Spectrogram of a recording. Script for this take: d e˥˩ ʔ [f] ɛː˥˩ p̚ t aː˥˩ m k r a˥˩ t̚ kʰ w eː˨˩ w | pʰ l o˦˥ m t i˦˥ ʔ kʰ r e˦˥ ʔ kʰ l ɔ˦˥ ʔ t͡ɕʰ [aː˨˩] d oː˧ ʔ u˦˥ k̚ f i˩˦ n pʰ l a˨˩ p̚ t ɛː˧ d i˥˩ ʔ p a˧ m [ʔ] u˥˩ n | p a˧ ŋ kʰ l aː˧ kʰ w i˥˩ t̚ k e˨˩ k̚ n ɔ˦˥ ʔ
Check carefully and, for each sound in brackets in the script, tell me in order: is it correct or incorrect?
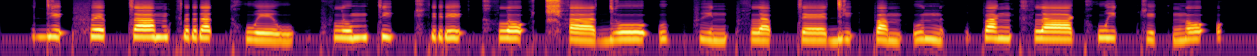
correct, correct, correct

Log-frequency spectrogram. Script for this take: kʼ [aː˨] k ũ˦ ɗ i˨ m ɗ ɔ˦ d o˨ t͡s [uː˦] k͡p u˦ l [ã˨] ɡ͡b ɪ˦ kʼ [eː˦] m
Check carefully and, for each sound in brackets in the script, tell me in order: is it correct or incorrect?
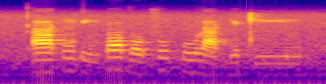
incorrect: aː˦, incorrect: u˦, incorrect: a˨, incorrect: iː˦

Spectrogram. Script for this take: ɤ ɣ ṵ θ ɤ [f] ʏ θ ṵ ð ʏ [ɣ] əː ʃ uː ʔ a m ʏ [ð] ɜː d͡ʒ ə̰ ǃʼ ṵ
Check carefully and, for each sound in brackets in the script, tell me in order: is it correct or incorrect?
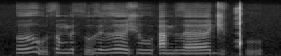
incorrect: m, correct, correct

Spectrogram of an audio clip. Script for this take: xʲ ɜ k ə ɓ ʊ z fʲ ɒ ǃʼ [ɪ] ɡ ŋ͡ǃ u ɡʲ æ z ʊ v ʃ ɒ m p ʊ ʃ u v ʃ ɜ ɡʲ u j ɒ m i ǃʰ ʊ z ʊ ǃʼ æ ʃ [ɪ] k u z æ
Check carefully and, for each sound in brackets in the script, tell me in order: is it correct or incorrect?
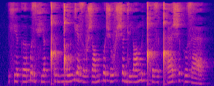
correct, incorrect: ə

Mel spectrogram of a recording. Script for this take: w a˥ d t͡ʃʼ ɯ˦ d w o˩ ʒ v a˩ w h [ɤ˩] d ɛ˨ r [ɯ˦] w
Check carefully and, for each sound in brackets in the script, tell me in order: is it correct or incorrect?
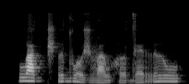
correct, correct

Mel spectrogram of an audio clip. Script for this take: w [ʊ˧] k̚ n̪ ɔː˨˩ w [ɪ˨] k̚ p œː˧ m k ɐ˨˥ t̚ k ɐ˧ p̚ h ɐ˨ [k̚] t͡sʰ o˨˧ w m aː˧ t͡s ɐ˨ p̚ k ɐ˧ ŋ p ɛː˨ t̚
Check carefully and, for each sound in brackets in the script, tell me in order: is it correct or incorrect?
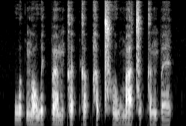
correct, incorrect: ɪ˥, incorrect: p̚

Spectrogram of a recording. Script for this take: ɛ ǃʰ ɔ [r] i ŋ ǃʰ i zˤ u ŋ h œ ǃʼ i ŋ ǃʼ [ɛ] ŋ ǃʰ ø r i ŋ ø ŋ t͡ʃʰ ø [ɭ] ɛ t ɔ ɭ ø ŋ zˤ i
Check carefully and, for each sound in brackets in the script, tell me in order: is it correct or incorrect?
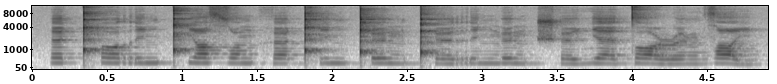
correct, incorrect: ø, incorrect: ʎ

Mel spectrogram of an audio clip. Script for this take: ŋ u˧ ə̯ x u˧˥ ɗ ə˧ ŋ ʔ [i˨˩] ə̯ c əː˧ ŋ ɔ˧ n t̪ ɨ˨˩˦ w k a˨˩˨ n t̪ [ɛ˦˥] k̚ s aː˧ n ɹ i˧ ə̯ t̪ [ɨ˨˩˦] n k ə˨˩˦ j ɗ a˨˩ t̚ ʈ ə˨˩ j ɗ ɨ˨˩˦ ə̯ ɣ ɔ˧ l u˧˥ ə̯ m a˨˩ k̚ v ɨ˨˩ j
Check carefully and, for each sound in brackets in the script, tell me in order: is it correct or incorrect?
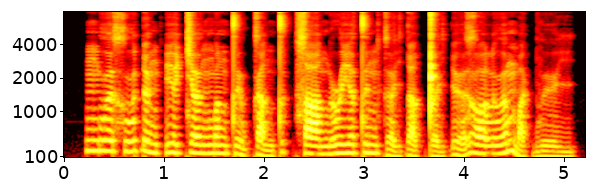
incorrect: i˧, incorrect: ə˦˥, incorrect: ɨ˧

